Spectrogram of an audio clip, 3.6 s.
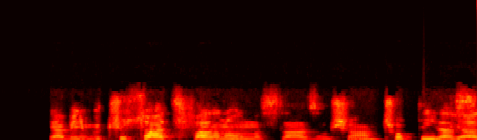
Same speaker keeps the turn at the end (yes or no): no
